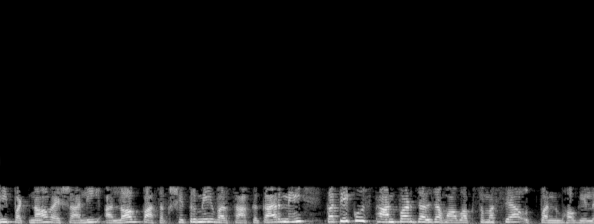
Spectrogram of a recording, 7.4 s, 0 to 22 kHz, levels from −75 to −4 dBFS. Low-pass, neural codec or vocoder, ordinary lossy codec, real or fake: 3.6 kHz; none; none; real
